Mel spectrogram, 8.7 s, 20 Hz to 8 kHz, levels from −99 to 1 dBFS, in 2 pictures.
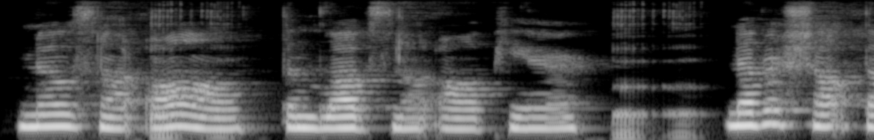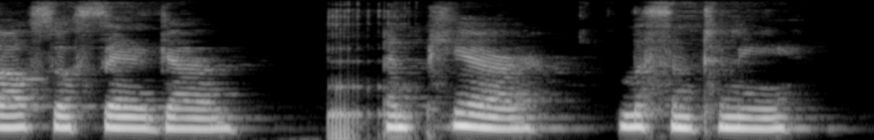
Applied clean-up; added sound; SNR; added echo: classical method WPE with log-MMSE.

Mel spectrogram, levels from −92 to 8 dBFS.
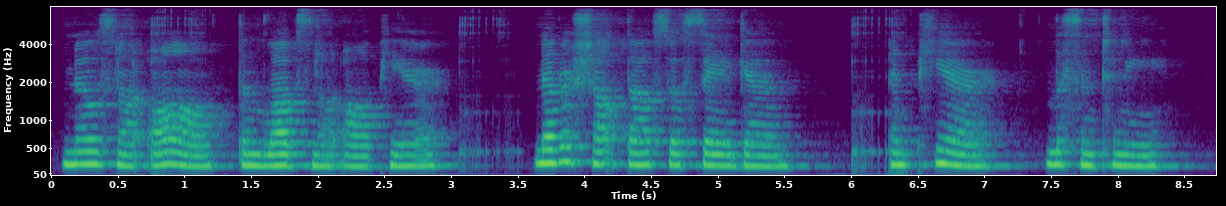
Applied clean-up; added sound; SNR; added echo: neural separator model SepFormer DNS4.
